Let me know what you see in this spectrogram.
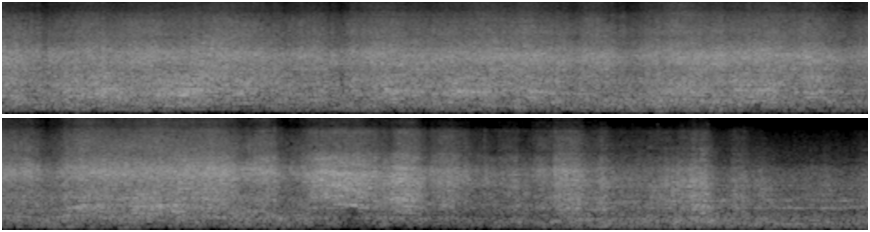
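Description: Freight train's container flat wagons rolling past: a steady rush of steel wheels on rail with occasional knocks as wheels cross the rail joints, easing off near the end as the last wagon passes.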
